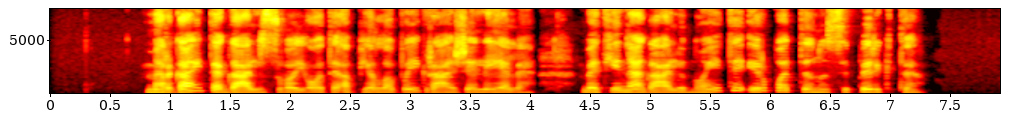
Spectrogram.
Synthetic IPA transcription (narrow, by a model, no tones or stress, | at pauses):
mʲɛɾɡɑˑɪt̪ʲɛɡɑːlʲɪsʋɐjoːt̪ʲɪʔɐpʲiɛlˠɐbɐɪɡɾɑːʒʲɛlʲeːlʲæ | bʲɛt̪jɪnʲɛɡɑːlʲɪnʊɛɪt̪ʲɪʔɪɾpɐt̪ʲɪnʊsʲɪpʲɪɾʲkt̪ʲɪ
